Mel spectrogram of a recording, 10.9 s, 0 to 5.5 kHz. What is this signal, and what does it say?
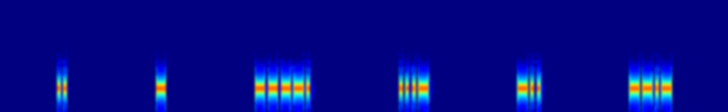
Morse code, heard as a keyed tone, about 25 wpm, spaced as for 6 wpm, 570 Hz. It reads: IT9VDQ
